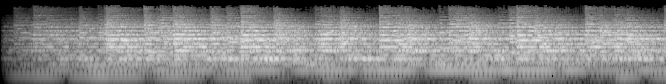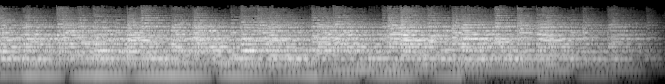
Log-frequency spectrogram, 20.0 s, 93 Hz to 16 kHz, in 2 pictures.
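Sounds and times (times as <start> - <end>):
bells ringing in Pilsach: 0.2 - 19.7.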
